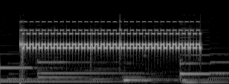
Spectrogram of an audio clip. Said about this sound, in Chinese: 林峰刚刚起来，便有电话过来了。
